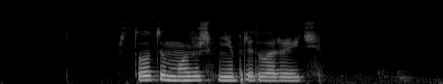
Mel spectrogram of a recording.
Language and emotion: Russian, neutral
